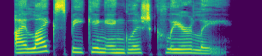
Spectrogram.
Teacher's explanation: Hear how the stress falls on like English and clearly.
